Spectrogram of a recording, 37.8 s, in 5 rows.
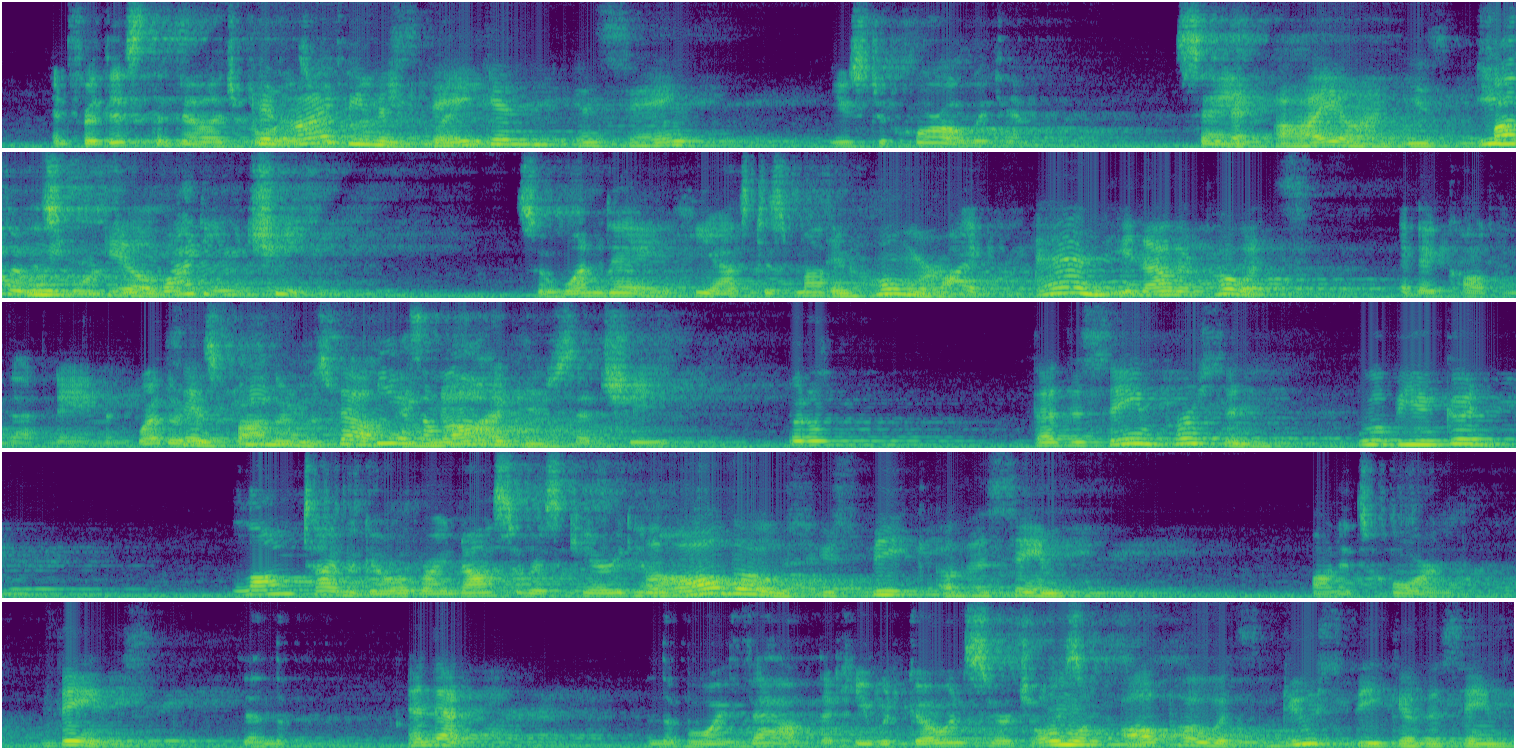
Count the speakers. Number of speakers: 2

